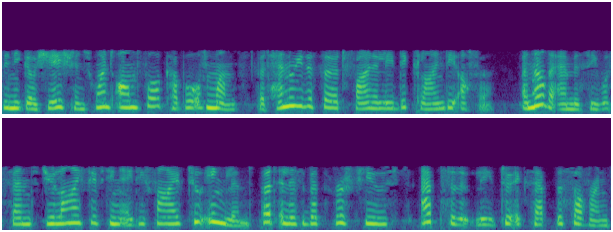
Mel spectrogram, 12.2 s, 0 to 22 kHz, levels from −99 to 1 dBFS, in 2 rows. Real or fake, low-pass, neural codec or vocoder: real; 3.6 kHz; none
